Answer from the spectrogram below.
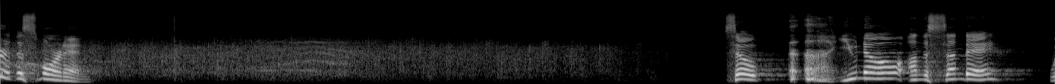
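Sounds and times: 
round of applause: 0.0s - 6.8s
speech: 0.1s - 1.0s, 7.3s - 10.5s.

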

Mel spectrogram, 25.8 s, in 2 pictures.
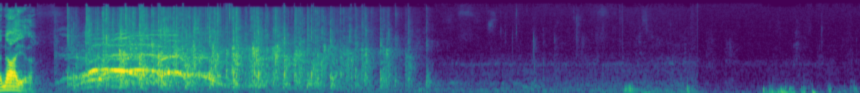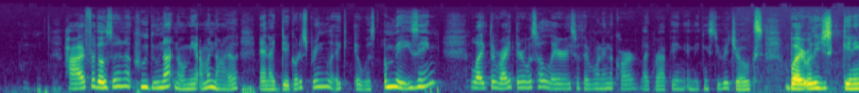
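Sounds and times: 
speech: 0.0s - 0.6s, 14.0s - 25.7s
audience clapping: 0.8s - 6.6s.

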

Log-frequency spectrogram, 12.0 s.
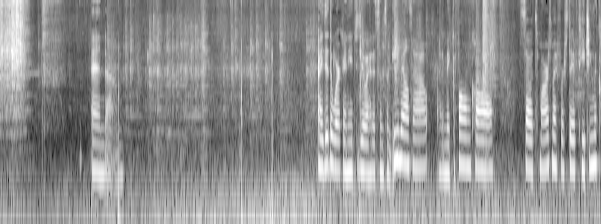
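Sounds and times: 
speech: 1.8s - 2.6s, 6.4s - 12.0s
cart rolling by: 2.4s - 10.2s.

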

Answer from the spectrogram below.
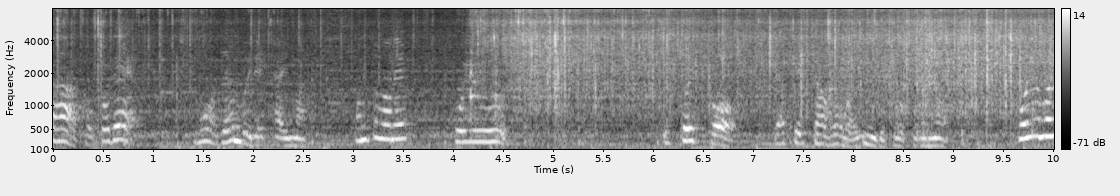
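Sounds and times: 
garlic sizzling in a hot pan: 0.0s - 10.0s
speech: 0.1s - 4.7s, 6.1s - 10.0s.

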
